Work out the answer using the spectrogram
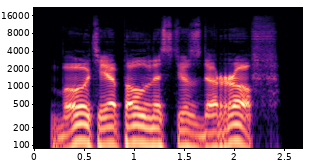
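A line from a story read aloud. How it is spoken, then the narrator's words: Grumble. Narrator (Russian): проворчал повелитель черных джеков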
